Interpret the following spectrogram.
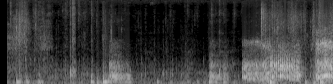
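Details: Six-week-old Yorkshire Terrier puppies give short, scratchy growls and squeaky yelps in quick, uneven bursts.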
